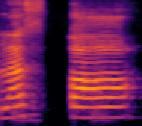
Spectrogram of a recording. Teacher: Jadi to, jangan to, tapi ta, lasta, jangan lasto gitu. Kalau lasto itu pasti pangkal lidahnya sedikit naik.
